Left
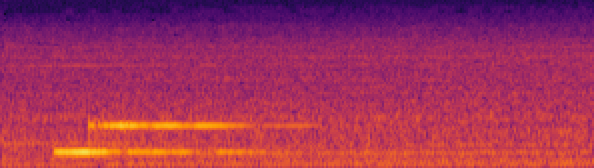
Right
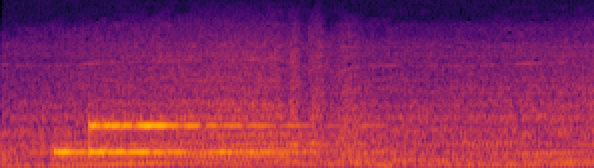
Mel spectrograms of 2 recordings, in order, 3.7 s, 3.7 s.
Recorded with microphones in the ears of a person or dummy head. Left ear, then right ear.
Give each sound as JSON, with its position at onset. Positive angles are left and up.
{"t": 0.3, "sound": "an alarm", "side_deg": -5, "distance_m": 1.0}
